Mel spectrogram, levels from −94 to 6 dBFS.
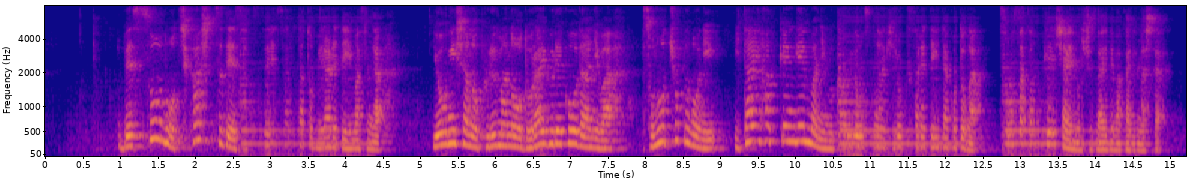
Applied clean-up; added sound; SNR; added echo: neural separator model SepFormer DNS4.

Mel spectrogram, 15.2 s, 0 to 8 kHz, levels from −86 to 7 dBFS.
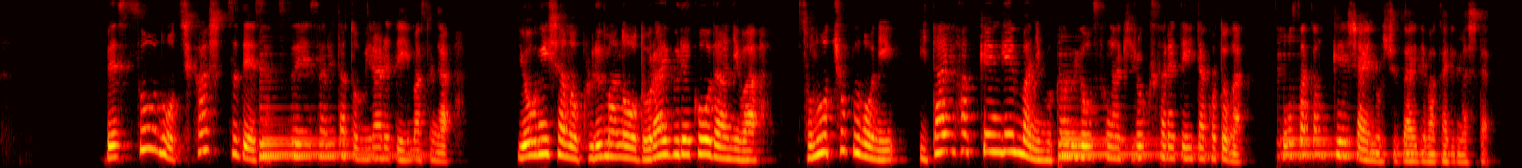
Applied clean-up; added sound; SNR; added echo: neural mask model DeepFilterNet 3.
